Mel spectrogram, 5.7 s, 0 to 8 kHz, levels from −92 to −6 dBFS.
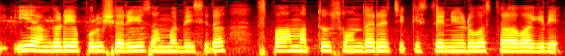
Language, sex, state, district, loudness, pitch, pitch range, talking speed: Kannada, female, Karnataka, Koppal, -14 LUFS, 195 Hz, 190-200 Hz, 105 wpm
